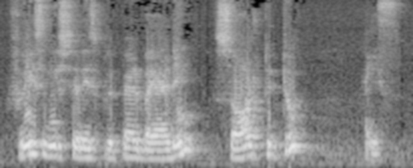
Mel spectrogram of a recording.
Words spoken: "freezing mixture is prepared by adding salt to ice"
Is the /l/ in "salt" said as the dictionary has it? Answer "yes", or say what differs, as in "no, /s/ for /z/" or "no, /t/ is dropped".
yes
